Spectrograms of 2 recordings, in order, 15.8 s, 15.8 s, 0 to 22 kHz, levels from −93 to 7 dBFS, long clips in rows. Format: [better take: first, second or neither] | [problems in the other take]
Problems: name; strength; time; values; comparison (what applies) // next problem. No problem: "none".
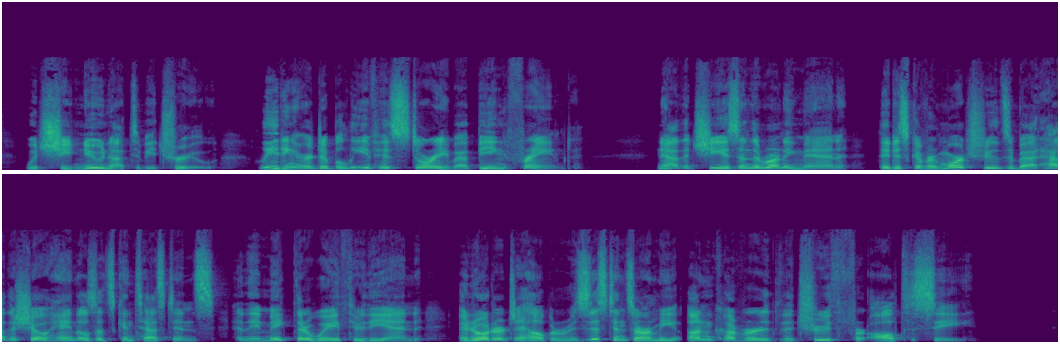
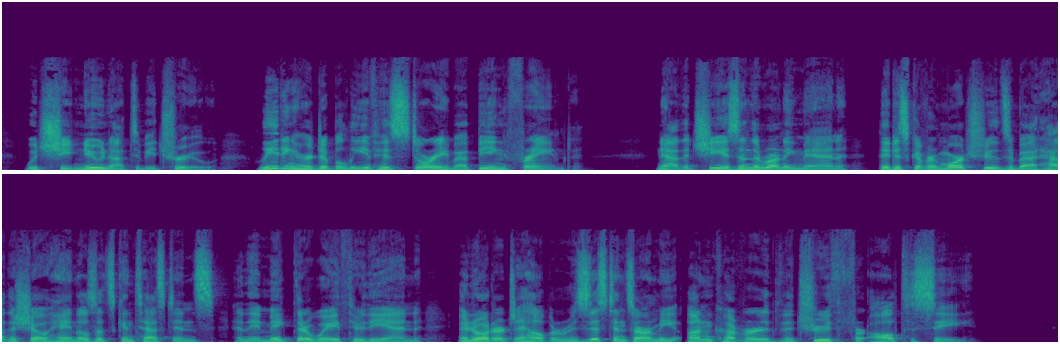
second | thin; somewhat; fading below 250 Hz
